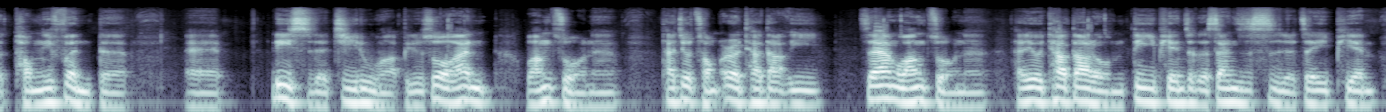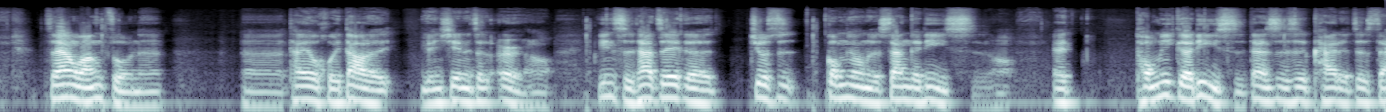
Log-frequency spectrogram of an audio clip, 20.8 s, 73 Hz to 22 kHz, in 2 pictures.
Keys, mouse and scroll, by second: 3.2 click, 6.5 click, 8.0 click, 11.0 click, 14.7 click, 15.3 click, 16.4 click, 17.0 click, 19.3 click, 19.9 click.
